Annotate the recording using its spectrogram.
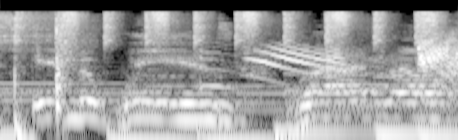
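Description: Hip hop beat without rapping: deep bass, drums and a pitched melody, with a falling, sliding tone near the end.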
